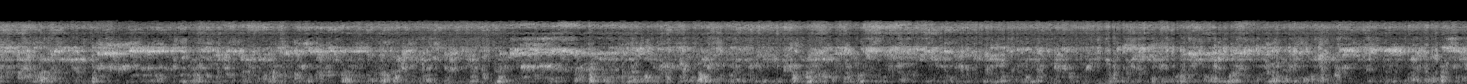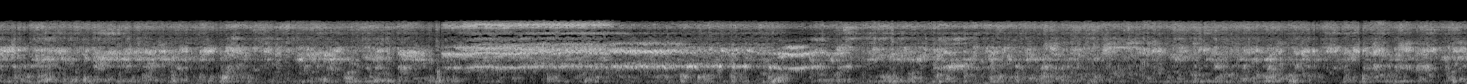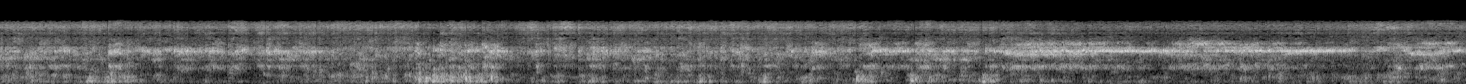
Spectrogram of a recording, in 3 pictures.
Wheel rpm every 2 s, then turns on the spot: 230, 230, 230, 230, 230, 230, 230, 230, 230, 210, 200, 210, 230, 230, 230, 240, 240, 230, 230, 220, 220, 230.
none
